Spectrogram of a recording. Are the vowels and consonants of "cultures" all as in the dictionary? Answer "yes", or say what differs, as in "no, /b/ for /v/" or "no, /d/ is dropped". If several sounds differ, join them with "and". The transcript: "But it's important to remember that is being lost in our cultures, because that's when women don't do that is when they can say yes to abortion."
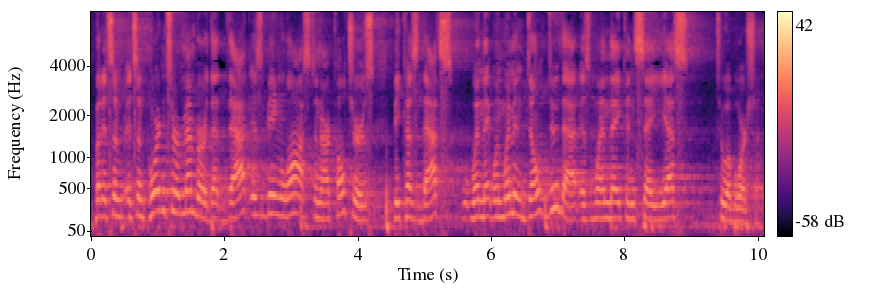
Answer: yes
